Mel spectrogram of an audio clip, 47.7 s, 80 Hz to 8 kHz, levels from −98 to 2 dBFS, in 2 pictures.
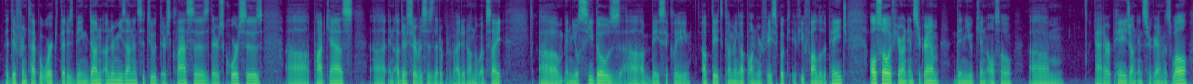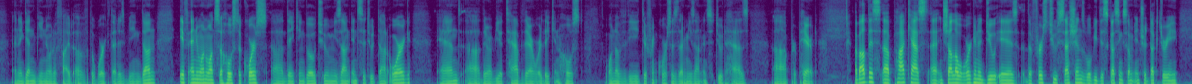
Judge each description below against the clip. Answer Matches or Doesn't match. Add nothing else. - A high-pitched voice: Doesn't match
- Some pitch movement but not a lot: Matches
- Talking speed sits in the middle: Matches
